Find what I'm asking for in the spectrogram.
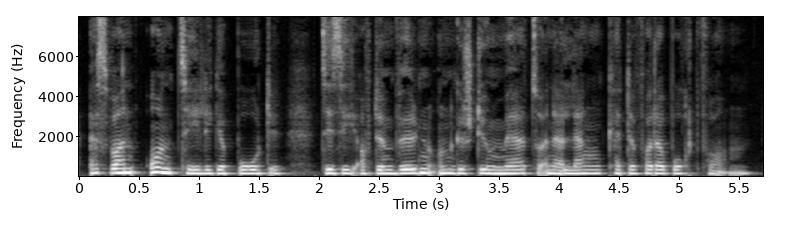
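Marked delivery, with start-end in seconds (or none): none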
